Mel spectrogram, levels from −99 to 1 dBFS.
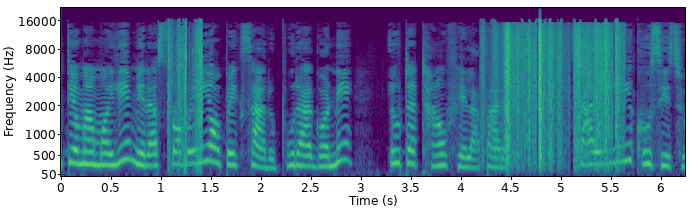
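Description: From 1.06 to 1.42 s, after "मैले मेरा" and before "अपेक्षाहरू पुरा गर्ने", a scratching, rustling burst of cable scratch noise sits over the speech at about its level. It returns from 4.19 to 5.64 s, after "ठाउँ फेला", somewhat louder than the speech. The likely cause is a worn cable or connector being moved, its contact resistance jumping about. Unlike isolated clicks or crackle, the noise is dense and uneven throughout each stretch.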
